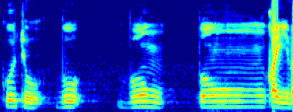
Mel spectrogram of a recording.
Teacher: انتقال من مخرج ماذا؟ من مخرج الباء إلى مخرج القاف مع غنة تجري من الخيشوم · Term: الإخفاء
